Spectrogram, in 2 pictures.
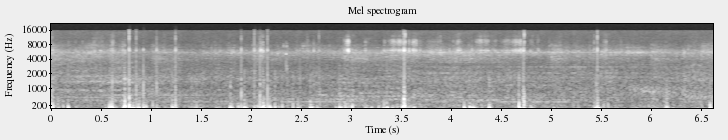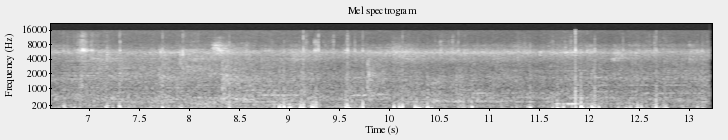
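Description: Footsteps thump steadily on a hard floor close by.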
